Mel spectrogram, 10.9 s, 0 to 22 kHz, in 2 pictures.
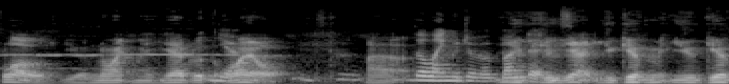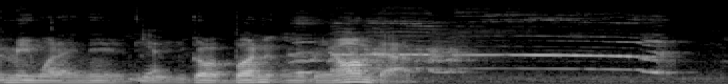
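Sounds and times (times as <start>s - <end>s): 
rooster crowing: 0.0s - 2.0s, 7.6s - 10.8s
speech: 0.0s - 8.8s.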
